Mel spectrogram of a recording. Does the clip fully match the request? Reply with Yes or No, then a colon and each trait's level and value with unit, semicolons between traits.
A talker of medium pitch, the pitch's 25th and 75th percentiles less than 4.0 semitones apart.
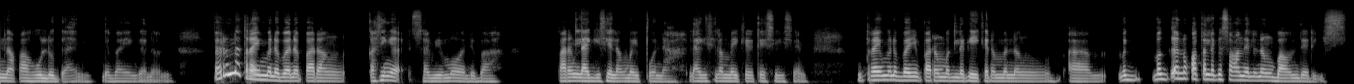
Yes: medium, 150 Hz; average, 3.3 semitones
